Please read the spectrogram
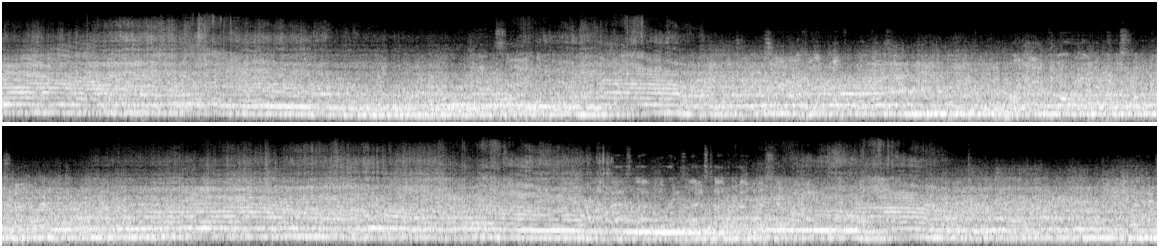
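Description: A pack of mini stock race cars lapping a paved oval. Several engines run together, their pitch rising and falling over and over as the cars lift into the turns and accelerate out of them.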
